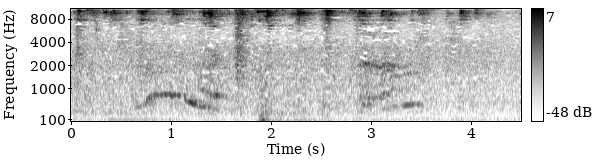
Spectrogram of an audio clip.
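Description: A toddler squeals and babbles playfully close by.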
